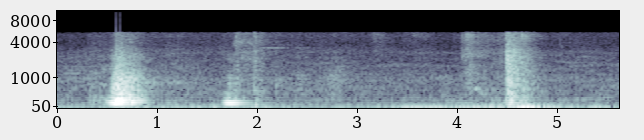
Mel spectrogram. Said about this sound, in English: close the door.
